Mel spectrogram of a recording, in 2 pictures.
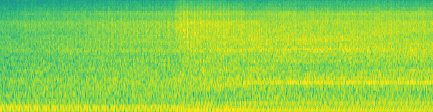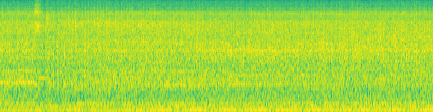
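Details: Troy-Bilt Mustang RZT zero-turn mower that bogs and dies under load: small twin runs rough with lumpy beat, one cylinder not firing; ignition coil diagnosed bad and replaced.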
